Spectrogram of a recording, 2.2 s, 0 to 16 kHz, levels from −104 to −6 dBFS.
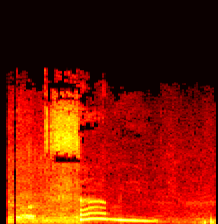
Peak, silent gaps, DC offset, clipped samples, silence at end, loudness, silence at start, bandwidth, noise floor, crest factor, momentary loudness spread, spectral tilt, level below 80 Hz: -4 dBFS; none; under 0.1%; under 0.1%; 0 s; -20 LUFS; 0.05 s; 11 kHz; -42 dBFS; 18 dB; 16 LU; -3.5 dB/octave; -54 dBFS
